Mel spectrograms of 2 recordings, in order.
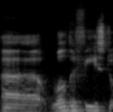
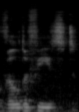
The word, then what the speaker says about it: Wilderfeast: it's a game called Wilderfeast or Wilderfeast, depending on whether you want to pronounce it with a V or a W, based on where in the world you are. I want to call it Wilder Feast.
